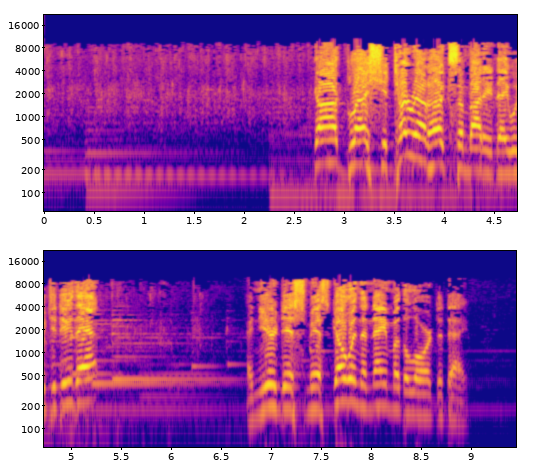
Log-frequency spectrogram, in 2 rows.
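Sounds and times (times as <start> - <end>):
congregation clapping during a church service: 0.0 - 6.8
speech: 2.7 - 5.4, 6.8 - 9.0.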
